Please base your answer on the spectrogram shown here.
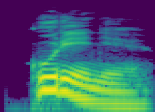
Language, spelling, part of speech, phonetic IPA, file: Russian, курение, noun, [kʊˈrʲenʲɪje], Ru-курение.ogg
- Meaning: 1. smoking (verbal noun, the smoking of tobacco) 2. incense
